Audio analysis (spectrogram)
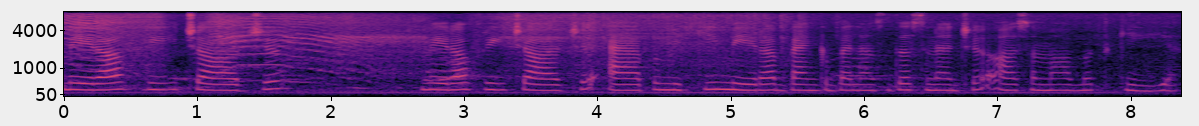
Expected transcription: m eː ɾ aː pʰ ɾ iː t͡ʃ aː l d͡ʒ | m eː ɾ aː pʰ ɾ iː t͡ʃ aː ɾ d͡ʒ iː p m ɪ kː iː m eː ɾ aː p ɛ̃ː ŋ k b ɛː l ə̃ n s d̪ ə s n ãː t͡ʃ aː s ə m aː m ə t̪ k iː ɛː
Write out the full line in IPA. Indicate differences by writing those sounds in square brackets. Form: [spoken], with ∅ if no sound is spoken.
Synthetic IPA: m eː ɾ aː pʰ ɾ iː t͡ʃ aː [ɾ] d͡ʒ | m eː ɾ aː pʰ ɾ iː t͡ʃ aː ɾ d͡ʒ [ɛː] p m ɪ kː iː m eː ɾ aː [b] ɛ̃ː ŋ k b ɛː l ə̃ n s d̪ ə s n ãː t͡ʃ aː s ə m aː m ə t̪ k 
